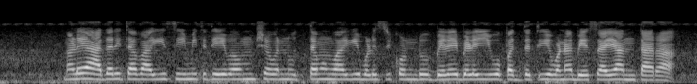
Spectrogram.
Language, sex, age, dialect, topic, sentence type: Kannada, female, 18-24, Central, agriculture, statement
